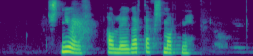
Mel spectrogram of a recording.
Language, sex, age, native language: Icelandic, female, 40-49, Icelandic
